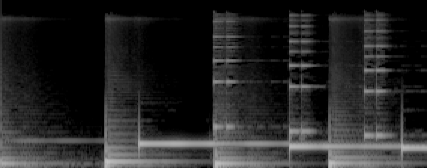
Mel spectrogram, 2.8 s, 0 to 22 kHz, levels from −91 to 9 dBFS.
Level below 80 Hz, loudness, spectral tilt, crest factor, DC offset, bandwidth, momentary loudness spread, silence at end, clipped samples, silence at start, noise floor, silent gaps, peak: -38 dBFS; -27 LUFS; -6 dB/octave; 16 dB; under 0.1%; 16.5 kHz; 9 LU; 0 s; under 0.1%; 0 s; -47 dBFS; none; -10 dBFS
